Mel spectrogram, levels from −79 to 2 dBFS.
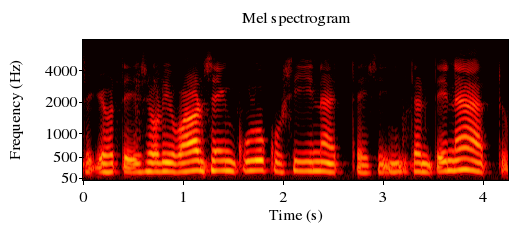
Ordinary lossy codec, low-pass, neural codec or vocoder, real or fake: MP3, 48 kbps; 7.2 kHz; none; real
